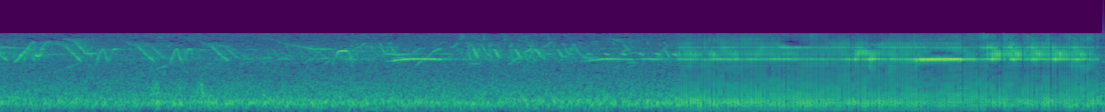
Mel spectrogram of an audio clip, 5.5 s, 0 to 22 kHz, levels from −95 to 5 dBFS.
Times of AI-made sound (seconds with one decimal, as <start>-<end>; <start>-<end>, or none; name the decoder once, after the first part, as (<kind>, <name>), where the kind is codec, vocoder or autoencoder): 3.4-5.5 (vocoder, BigVGAN v2)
